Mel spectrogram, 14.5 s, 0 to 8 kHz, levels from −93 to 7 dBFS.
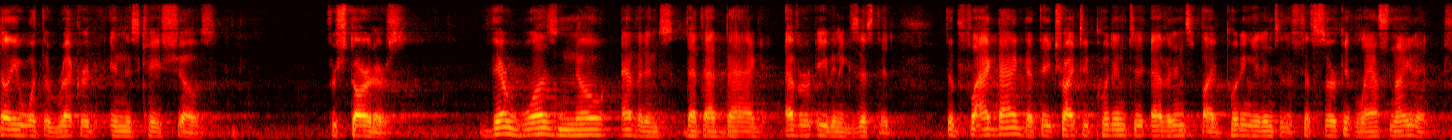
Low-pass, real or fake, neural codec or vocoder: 7.2 kHz; fake; codec, 44.1 kHz, 7.8 kbps, DAC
